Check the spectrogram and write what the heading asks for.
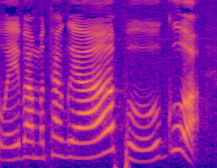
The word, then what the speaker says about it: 不过: 我也想下班不过 아까 못 읽었던 거 不过 라고 읽네요. 글자는 간단해요. 不 뒤에 자성이니까 부 웨이브 한번 타고요. 부구어 자 부구어 그러나 라는 뜻이에요.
